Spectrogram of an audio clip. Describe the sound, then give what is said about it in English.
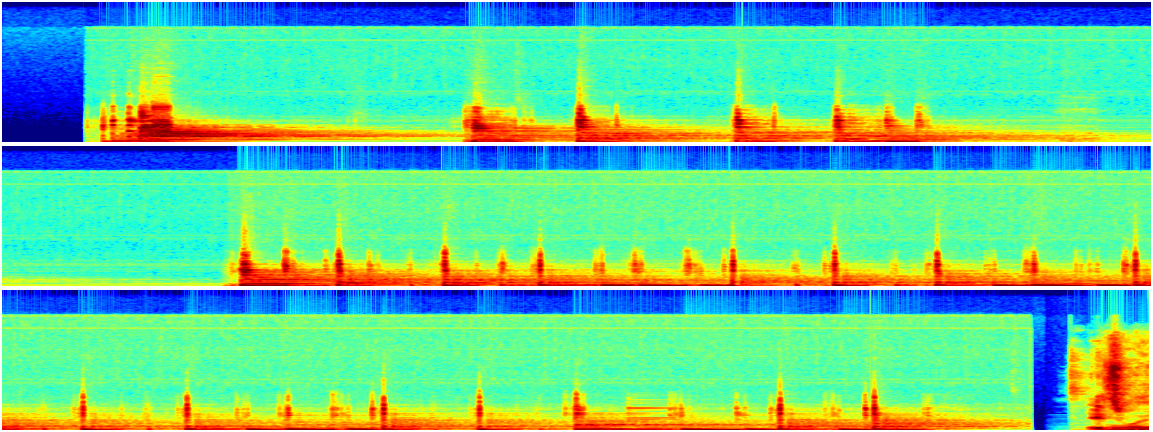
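An electric guitar played through a tape echo pedal plays chords and notes drenched in the pedal's wet reverb. A long tail rings out and fades during a pause, then denser, echoing playing resumes and continues to the end. “Okay, so I'm not buying this pedal for the that reverb anyway, no, probably.”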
